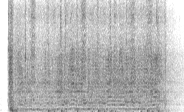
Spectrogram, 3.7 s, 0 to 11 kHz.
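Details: 1960 Chevrolet Impala hardtop, abandoned 38 years, last registered 1984: steady starter cranking with even compression beats about eight per second, never firing; cranks but won't start, spark and carburetor next to check.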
